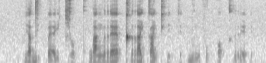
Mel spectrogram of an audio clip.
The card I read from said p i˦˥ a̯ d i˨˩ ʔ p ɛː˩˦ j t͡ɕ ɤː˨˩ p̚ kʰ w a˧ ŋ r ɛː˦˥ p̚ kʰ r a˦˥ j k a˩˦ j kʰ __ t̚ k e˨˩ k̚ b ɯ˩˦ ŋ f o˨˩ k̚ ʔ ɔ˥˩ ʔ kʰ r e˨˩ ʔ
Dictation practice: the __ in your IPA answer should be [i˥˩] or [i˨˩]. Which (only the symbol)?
i˨˩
